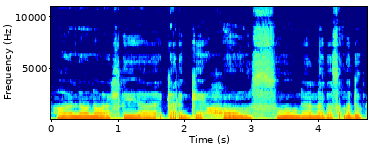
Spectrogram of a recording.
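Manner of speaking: high-voiced excuse, imitating her; mock apologetic woman. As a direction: imitate her politely backing out.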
